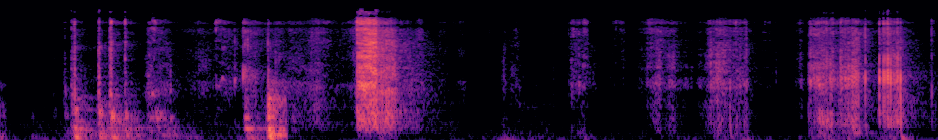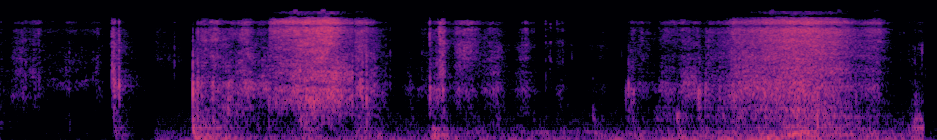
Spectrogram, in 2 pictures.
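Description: Canvas fabric being trimmed to size with scissors, giving a run of dry crisp snips and rustling handling noises in irregular bursts, close and moderately loud, with no talking.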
